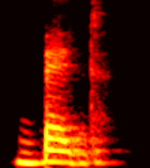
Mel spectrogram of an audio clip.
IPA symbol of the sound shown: e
